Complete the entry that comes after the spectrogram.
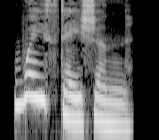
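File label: "way station", British English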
